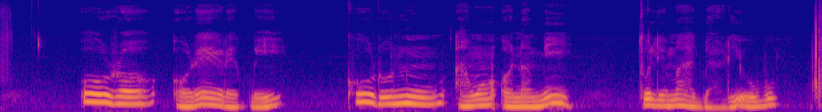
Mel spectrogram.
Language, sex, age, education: Yoruba, male, 30-45, tertiary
